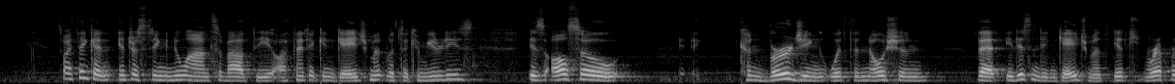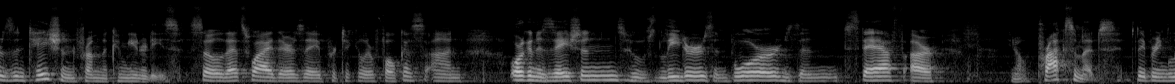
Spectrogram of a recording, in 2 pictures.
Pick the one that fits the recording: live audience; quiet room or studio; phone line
live audience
